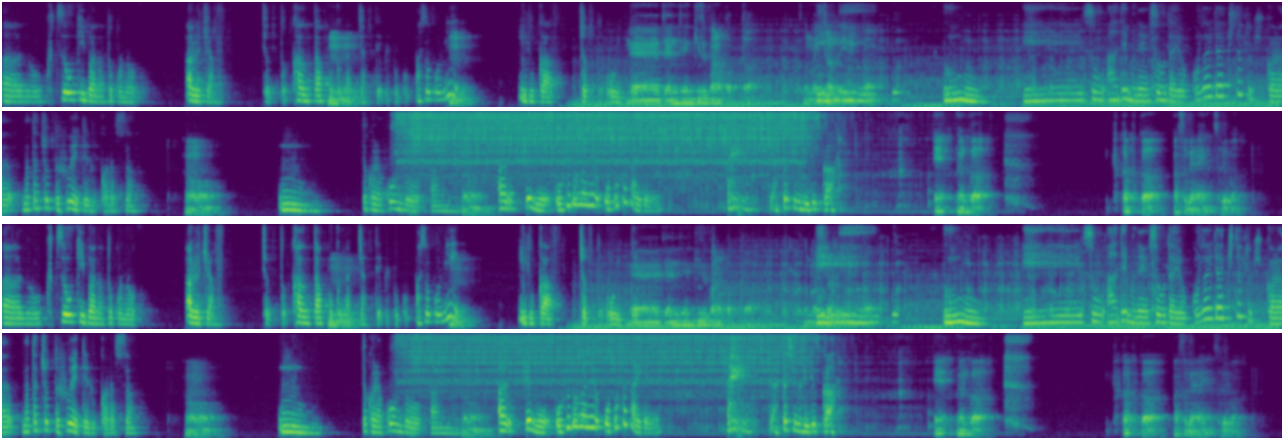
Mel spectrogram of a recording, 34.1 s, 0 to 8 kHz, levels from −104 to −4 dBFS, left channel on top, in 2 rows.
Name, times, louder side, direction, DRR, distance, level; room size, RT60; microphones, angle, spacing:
voice 1, 0.0-1.8 2.4-2.9 3.5-5.1 5.3-6.1 6.9-7.4 7.7-8.5 10.9-12.0 12.5-13.1 13.6-18.9 20.8-21.4 21.9-23.2 23.7-25.9 26.7-28.2 30.6-30.7, right 3 dB, 85° right, 15 dB, 0.8 m, -25 dB
voice 2, 4.3-4.8 5.9-6.2 8.3-10.0 10.7-11.6 19.5-19.9 22.5-22.6 23.2-23.6 29.5-30.2 32.0-33.6, left 1 dB, 75° left, 5 dB, 4.7 m, -30 dB
sound 1, 6.6-6.7 7.2-17.0, right 2 dB, 50° right, 0.6 m, -39 dB
sound 2, 22.3-28.6 29.0-29.1 29.4-29.5, left 6 dB, 25° left, 0.6 m, -28 dB
21.5 x 14.0 x 3.3 m, 0.36 s
head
